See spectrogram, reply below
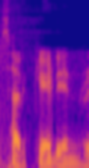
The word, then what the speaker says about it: circadian: or your circadian rhythm, which is when you sleep and you wake up.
